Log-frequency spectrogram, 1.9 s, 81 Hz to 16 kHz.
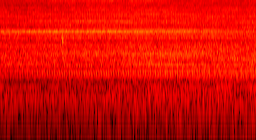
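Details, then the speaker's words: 460 VAC 3-phase water source heat pump compressor run on 230 VAC from a VFD, water 71°F in/72°F out, 7.2 A (over rating), 49 psi suction. Steady heavy drone with harsh electrical buzz straining as head pressure builds; labouring on undervoltage. "actually sounds pretty good as soon as it starts getting the head pressure up you can really hear the compressor start to love being that it's yeah under voltage"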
